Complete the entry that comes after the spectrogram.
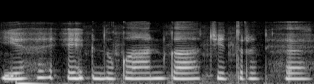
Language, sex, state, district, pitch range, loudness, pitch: Hindi, female, Jharkhand, Palamu, 265-280 Hz, -15 LUFS, 270 Hz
